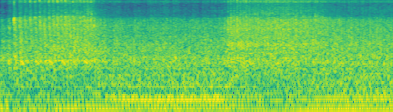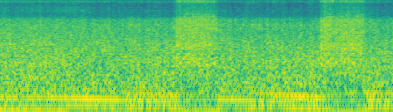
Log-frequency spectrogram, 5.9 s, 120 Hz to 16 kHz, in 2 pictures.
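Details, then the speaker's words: Swaraj 855 tractor with a hard-starting problem (needs cranking in the morning) and weak brakes: loud, steady diesel clatter at constant speed with no knocks or misses; running smoothly. "तो इसकी आवाज़ कुछ इस तरह की होती है।"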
